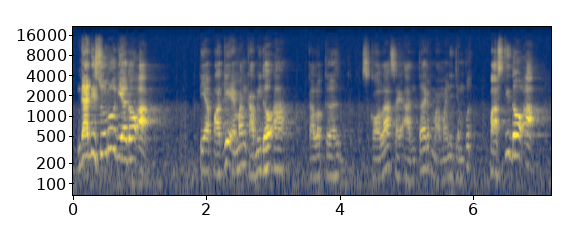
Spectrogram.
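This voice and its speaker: A man's voice: fairly high pitch, normal speed, a little hiss or hum. Male pastor giving a sermon, chatty and playful, fond of rhetorical questions; slightly raised voice, roomy church acoustics. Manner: lively, conversational, with rhetorical questions and jokes. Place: church sanctuary. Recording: echoey church hall with faint ambience.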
